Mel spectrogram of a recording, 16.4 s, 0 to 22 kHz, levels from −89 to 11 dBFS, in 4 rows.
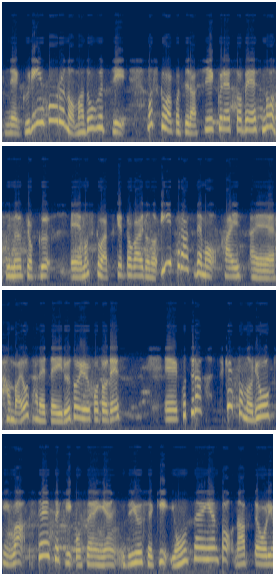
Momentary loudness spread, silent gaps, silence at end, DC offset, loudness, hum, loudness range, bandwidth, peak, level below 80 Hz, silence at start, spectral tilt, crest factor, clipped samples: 5 LU; none; 0 s; under 0.1%; -18 LUFS; none; 1 LU; 6.2 kHz; -6 dBFS; -62 dBFS; 0.05 s; -6.5 dB/octave; 12 dB; under 0.1%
